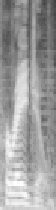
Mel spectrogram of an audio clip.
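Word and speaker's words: perejil: In villages and fields, soldiers stopped people and forced them to pronounce the Spanish word parejil, parsley. Those whose accents betrayed Haitian Creole or who looked too dark. Those who could not roll the R in the Dominican way were marked for death.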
